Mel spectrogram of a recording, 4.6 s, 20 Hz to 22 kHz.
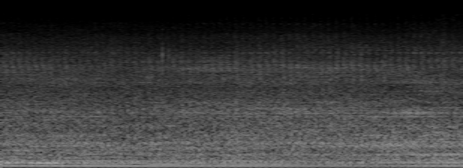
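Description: Small 4x4 mini pickup truck's engine idling steadily, left running because it had not been driven for a week.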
